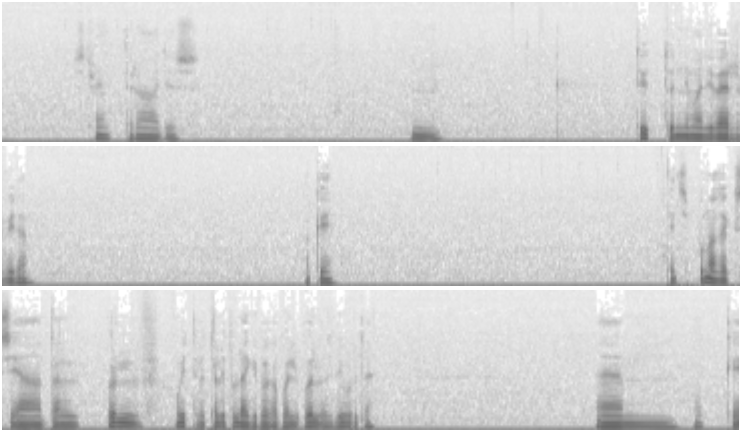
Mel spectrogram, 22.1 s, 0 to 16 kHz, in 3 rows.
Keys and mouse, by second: 18.7 ctrl+z.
